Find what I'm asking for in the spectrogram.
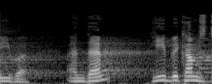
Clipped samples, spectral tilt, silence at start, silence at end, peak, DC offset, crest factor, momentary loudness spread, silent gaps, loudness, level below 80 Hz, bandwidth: under 0.1%; -6.5 dB/octave; 0 s; 0 s; -4 dBFS; under 0.1%; 18 dB; 16 LU; none; -23 LUFS; -50 dBFS; 11 kHz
